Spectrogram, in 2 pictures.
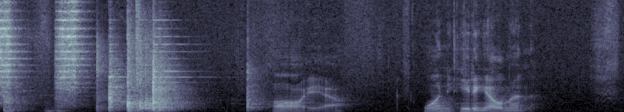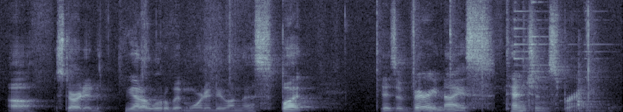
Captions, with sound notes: (table thuds) Oh, yeah. One heating element started. We got a little bit more to do on this, but it's a very nice tension spring.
